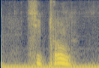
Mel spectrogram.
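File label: "citroen", Dutch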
